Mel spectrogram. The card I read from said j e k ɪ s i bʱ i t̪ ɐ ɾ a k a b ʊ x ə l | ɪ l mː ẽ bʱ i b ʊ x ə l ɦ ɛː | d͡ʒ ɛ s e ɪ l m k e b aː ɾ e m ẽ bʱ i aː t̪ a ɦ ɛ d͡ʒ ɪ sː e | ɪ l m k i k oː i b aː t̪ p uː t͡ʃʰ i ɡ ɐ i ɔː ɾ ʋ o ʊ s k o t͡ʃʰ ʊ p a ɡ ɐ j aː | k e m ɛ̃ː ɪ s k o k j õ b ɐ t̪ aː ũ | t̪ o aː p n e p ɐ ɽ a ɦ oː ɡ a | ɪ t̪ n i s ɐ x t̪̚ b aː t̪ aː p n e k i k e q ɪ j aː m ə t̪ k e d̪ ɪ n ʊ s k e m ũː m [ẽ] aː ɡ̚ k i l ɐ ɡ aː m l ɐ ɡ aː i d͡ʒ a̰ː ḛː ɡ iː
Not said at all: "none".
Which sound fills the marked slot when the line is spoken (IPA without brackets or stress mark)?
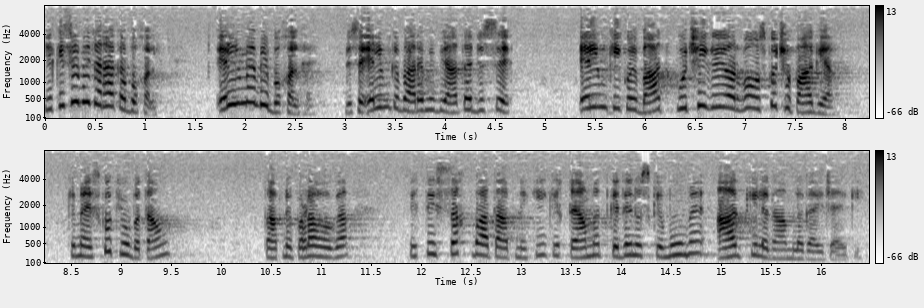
ẽ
